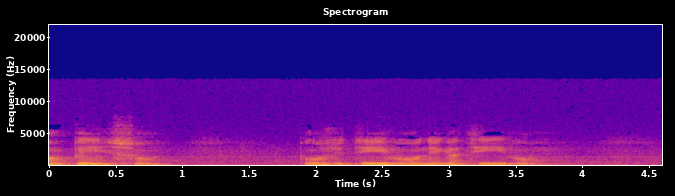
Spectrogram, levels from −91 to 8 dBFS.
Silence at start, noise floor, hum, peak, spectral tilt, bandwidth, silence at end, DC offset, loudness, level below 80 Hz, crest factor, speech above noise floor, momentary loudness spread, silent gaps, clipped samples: 0 s; -41 dBFS; none; -4 dBFS; -7.5 dB/octave; 13.5 kHz; 0 s; under 0.1%; -21 LUFS; -48 dBFS; 18 dB; 21 dB; 23 LU; none; under 0.1%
